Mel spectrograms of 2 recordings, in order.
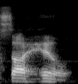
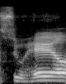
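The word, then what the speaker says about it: Suhail: gonna do guys is we're gonna start spelling my name right because i'm not sahil okay i've gone sue hail i've gotten sahil we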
